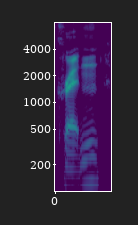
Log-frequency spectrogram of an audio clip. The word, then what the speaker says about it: Cretton: one, getting Daniel Destin Cretton to direct this. I think that's how you say his name. Yes. Daniel Destin No, you Cretton? said it right. Is it Cretton? You said it.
